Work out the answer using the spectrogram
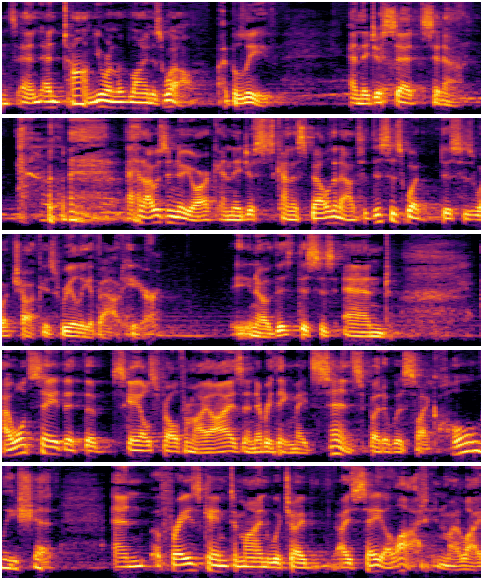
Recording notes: Recorded live at Largo at the Coronet on April 13, 2015.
